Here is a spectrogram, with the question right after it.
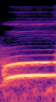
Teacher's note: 중모음 봅시다. 발음할 때 입이 조금 더 벌어지고 혀의 위치가 중간입니다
